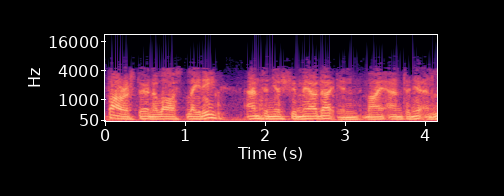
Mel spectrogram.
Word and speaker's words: Antonia: My Antonia, that's all I know. – Yes. I think the name is pronounced Antonia.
